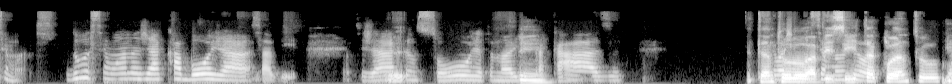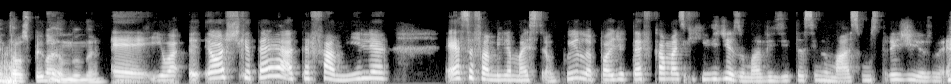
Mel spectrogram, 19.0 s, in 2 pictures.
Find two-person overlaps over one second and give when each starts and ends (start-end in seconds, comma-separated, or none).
7.6-9.0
